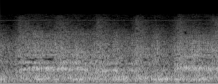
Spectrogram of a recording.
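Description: Football stadium crowd chanting and singing together: a steady, dense mass of many voices with a few held notes.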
